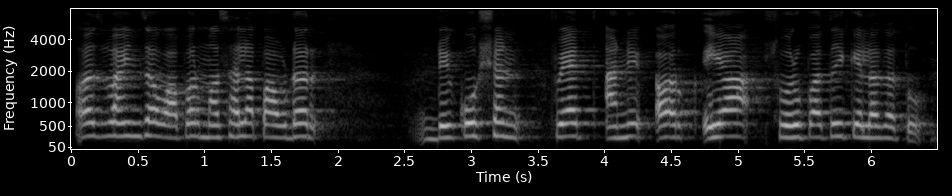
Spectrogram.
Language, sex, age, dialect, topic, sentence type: Marathi, male, 31-35, Varhadi, agriculture, statement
